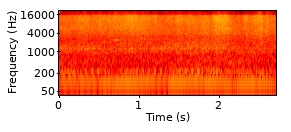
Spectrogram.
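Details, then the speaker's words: 1986 Ford Mustang EEC-IV, originally a no-start, timing not yet set, watched on scope: deep, lumpy idle with uneven beat and occasional stumbles; intermittent misfire returned, cause unknown, distributor housing grounding being considered. "my misfire's back my misfire's back i i can't think about that just yet it's back"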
